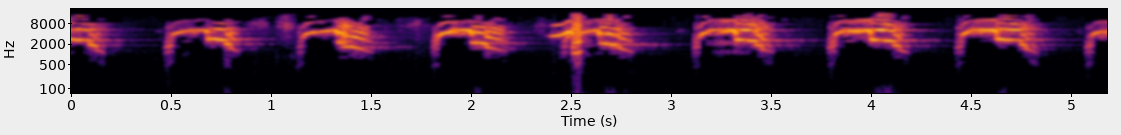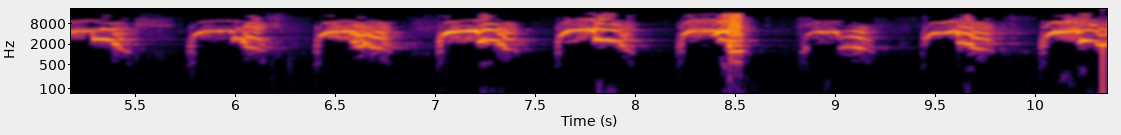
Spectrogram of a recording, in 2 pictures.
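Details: Repeated high, drooping whistles from a young male golden eagle over fresh prey, a Eurasian hare his mother delivered to the nest in Bucovina in summer 2021. The calls are evenly spaced, about one and a half per second, with one sharp click midway.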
